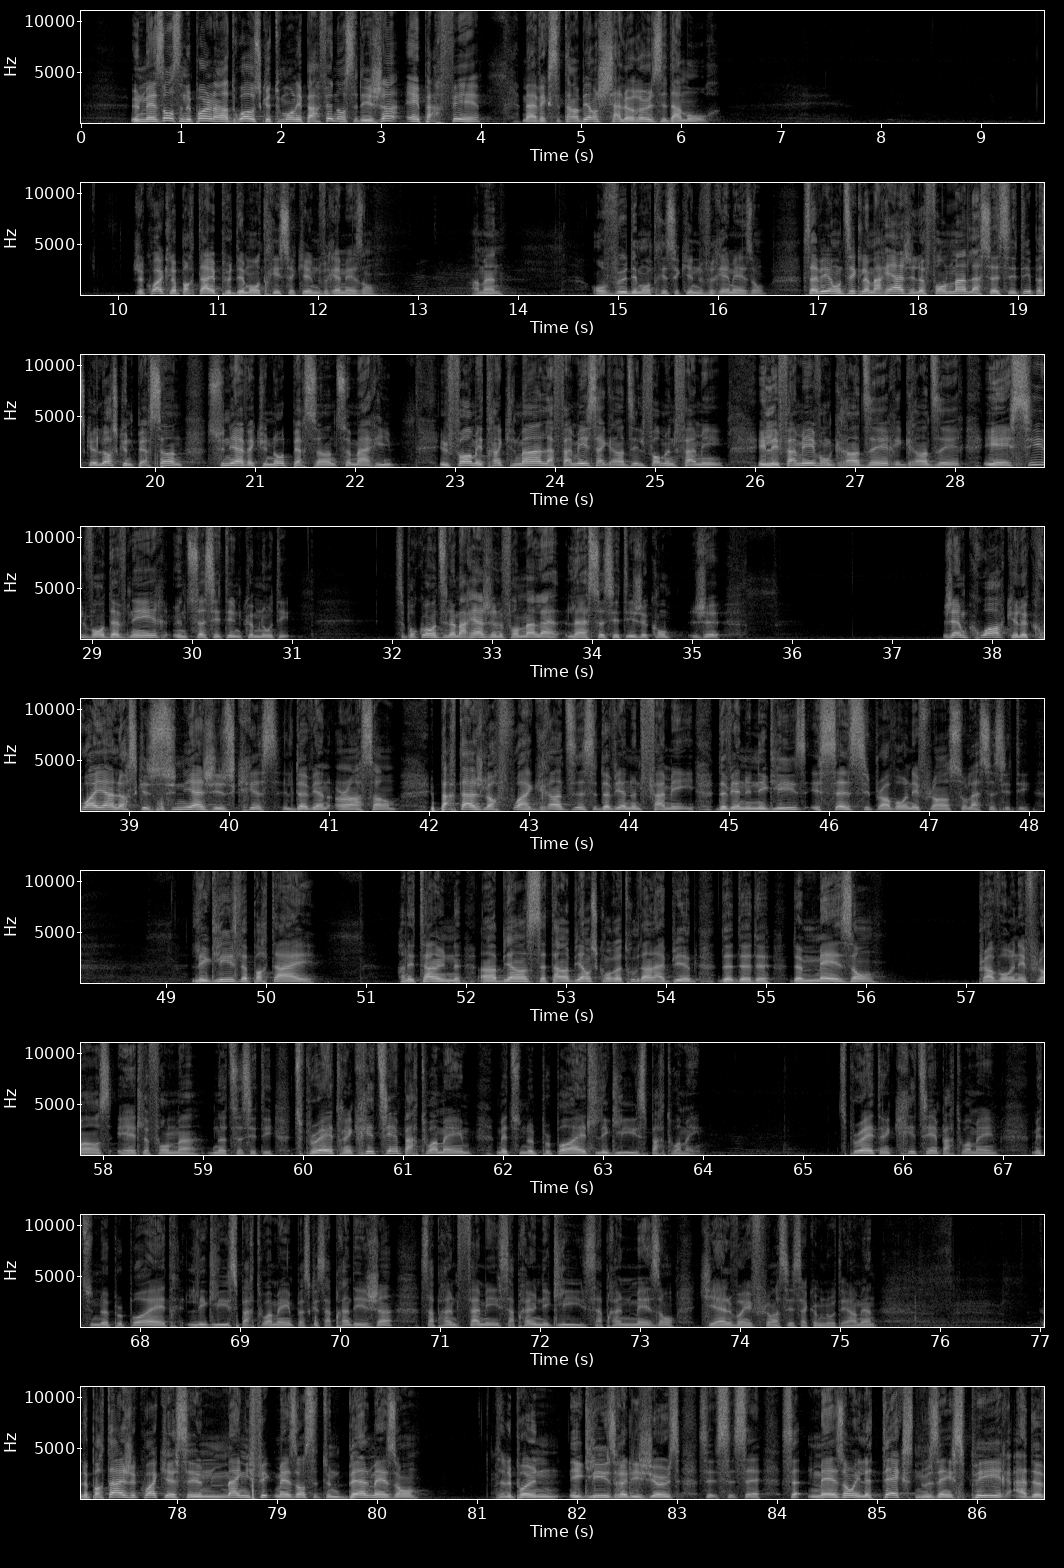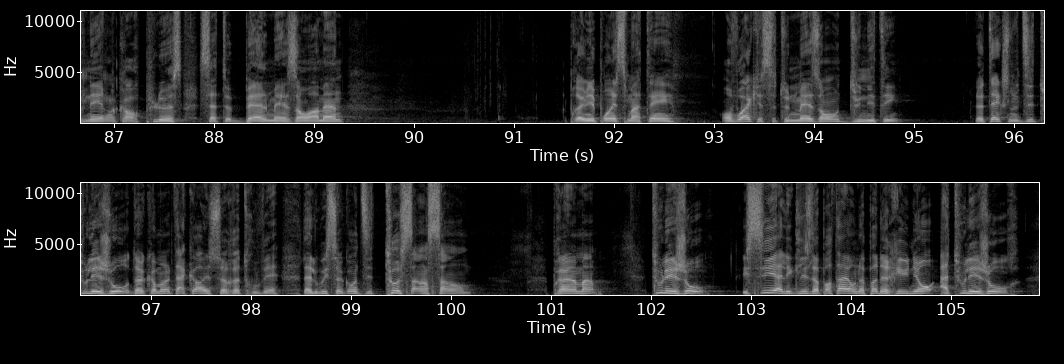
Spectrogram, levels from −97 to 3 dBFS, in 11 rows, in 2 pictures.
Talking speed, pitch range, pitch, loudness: 180 wpm, 135-170 Hz, 150 Hz, -36 LUFS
